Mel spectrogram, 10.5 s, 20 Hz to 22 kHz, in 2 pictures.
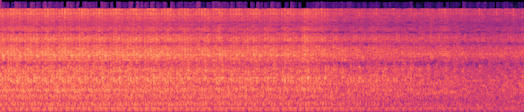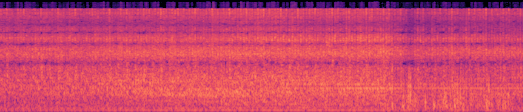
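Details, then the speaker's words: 2012 RAM diesel after its failed VGT turbo (HE351) was rebuilt and reinstalled, first start: fires promptly, settles into a steady even idle with light clatter, no surging or turbo noise; normal. "so we're gonna start it see what it does okay kion okay that noise I haven't heard in a long time"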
